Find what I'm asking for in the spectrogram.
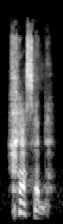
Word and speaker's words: chesed: It's the word chesed. It's spelled in English as H-E-S-E-D with a strong ch at the beginning.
